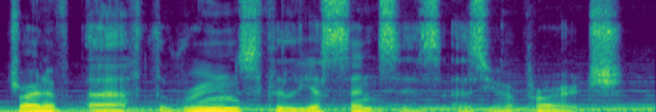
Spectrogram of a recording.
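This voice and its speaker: With music in the background, a man speaks with lively intonation at a moderate pace. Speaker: gaming narrator. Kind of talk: narrated game playthrough. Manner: calm, soft-spoken.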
